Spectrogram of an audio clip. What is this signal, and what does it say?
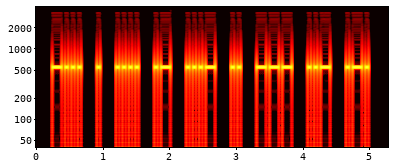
Morse code, heard as a keyed tone, about 25 wpm, spaced as for 20 wpm, 550 Hz. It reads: BEHAVIOUR
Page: News Headlines in Morse Code at 20 WPM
